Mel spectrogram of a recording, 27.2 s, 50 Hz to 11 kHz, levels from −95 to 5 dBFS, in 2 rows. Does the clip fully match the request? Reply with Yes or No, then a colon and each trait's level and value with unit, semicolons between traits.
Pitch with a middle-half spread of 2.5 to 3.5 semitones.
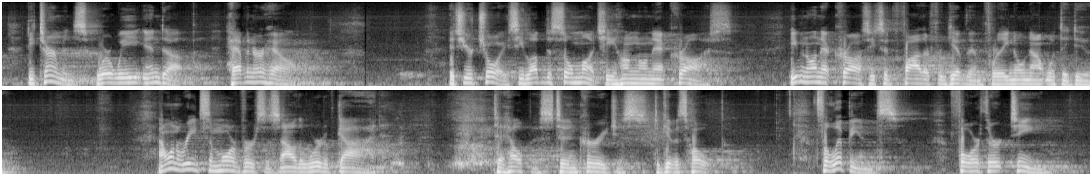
No: average, 4.0 semitones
